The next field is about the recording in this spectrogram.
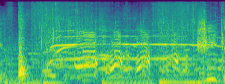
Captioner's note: champagne splashing; cork pops; onlookers cheering and laughing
